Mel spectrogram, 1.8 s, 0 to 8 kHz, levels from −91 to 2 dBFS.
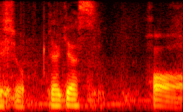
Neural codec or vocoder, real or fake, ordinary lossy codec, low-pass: codec, 16 kHz, 8 kbps, FunCodec, trained on Chinese and English, 25 frames a second; fake; none; none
